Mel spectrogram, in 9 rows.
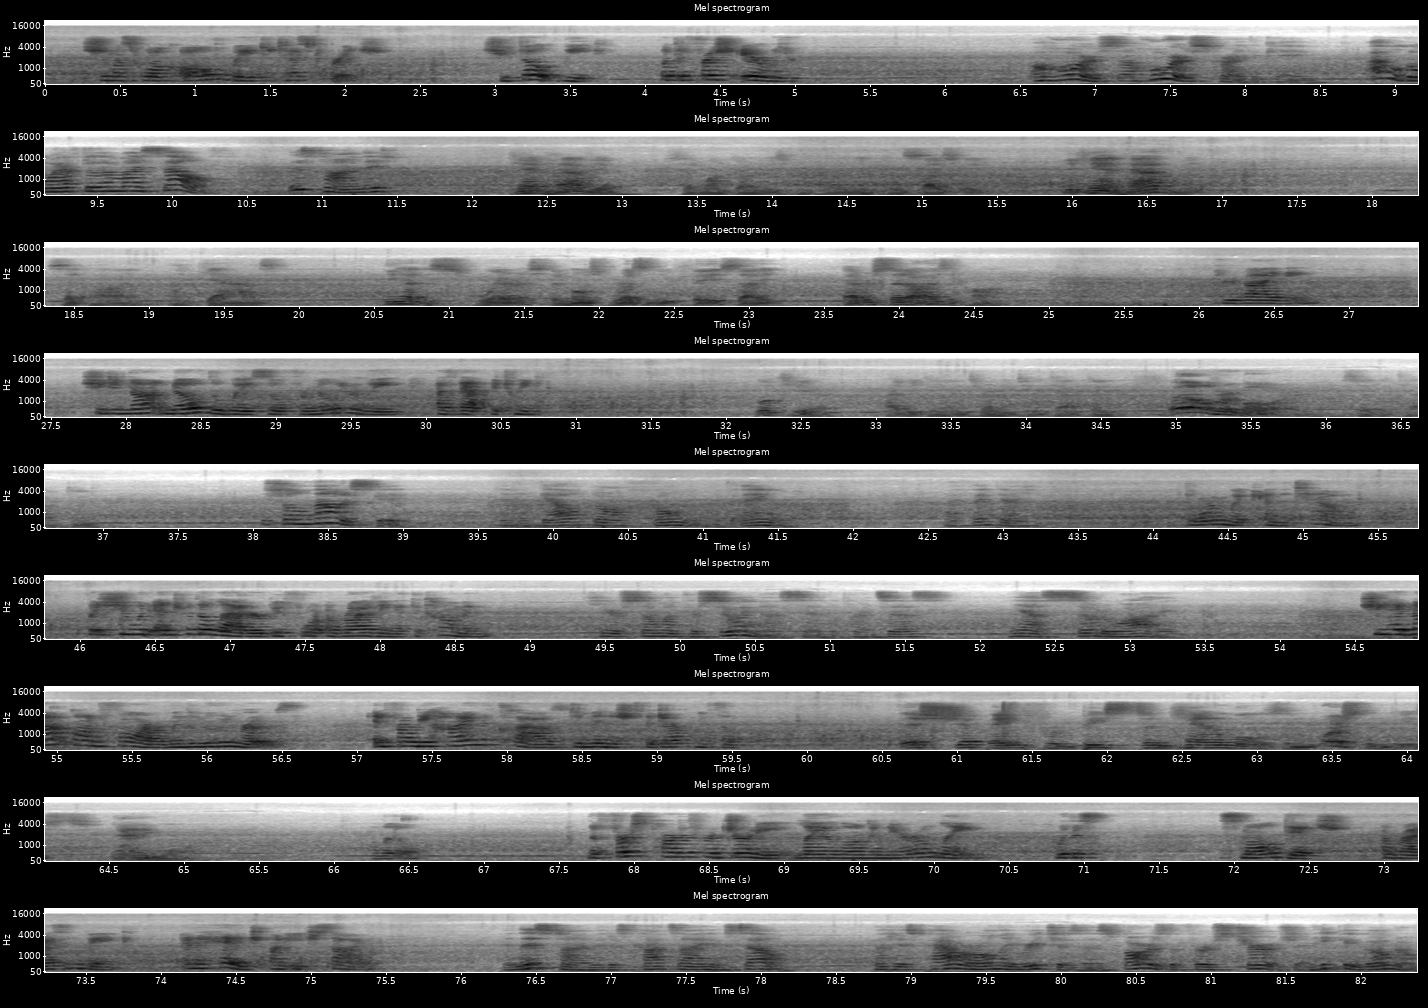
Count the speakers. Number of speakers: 3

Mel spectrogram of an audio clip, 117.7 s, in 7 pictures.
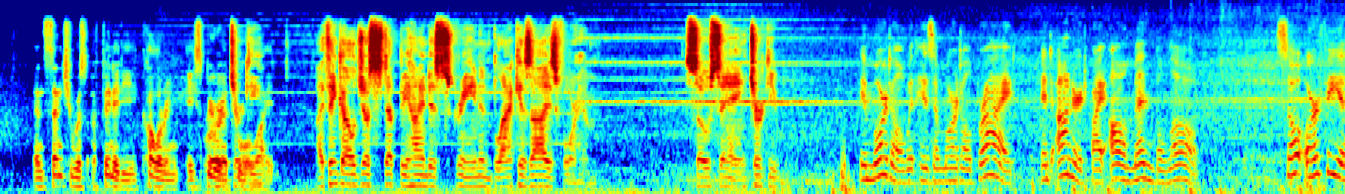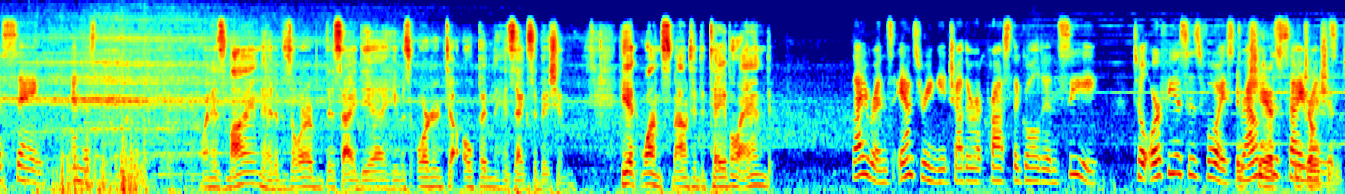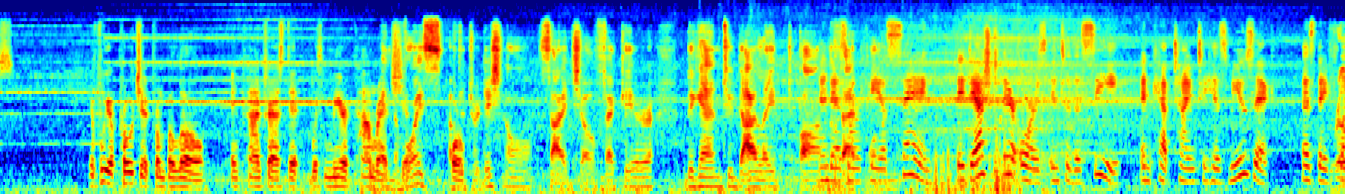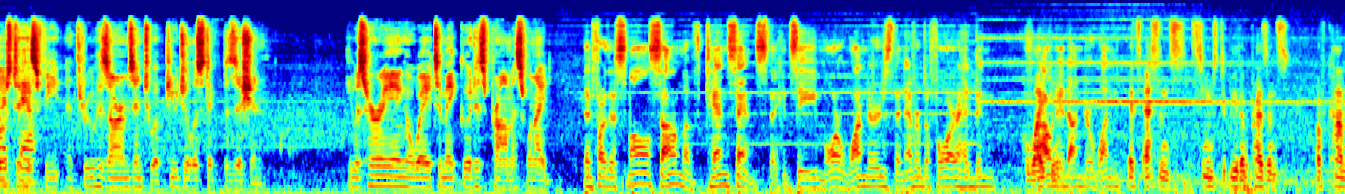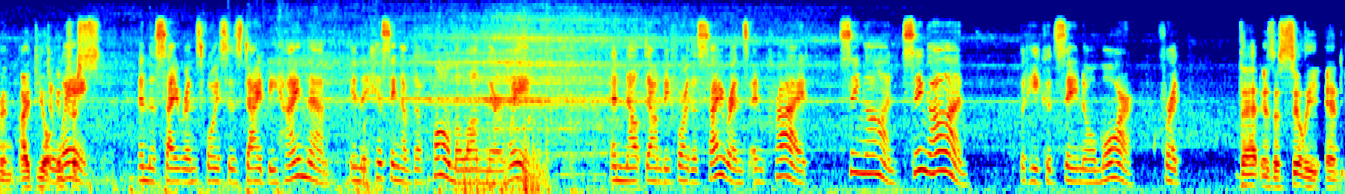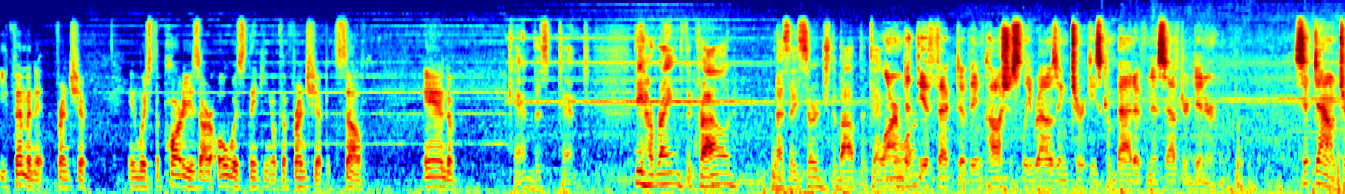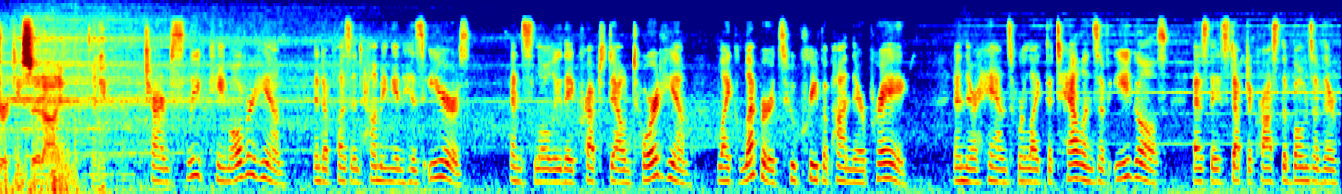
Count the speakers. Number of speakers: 4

